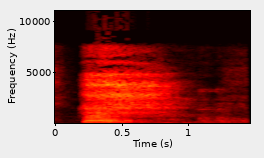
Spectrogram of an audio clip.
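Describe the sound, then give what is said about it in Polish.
A single loud, audible intake of breath from audience members, like a sharp gasp, bursts in suddenly and trails off over about a second, with no talking around it. “Ja już słyszę, że niektórzy oddychają.”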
